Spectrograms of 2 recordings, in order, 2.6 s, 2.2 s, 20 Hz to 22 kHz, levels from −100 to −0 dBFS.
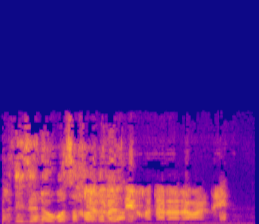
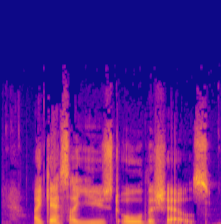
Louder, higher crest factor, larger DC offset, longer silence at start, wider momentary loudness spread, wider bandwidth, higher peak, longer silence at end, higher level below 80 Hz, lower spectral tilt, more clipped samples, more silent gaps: about the same, -22 LUFS vs -23 LUFS; about the same, 20 dB vs 20 dB; neither; about the same, 0.05 s vs 0.1 s; about the same, 6 LU vs 5 LU; second, 11.5 kHz vs 14.5 kHz; about the same, -4 dBFS vs -4 dBFS; first, 0.3 s vs 0.1 s; about the same, -66 dBFS vs -68 dBFS; second, 2 dB/octave vs -1.5 dB/octave; neither; neither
